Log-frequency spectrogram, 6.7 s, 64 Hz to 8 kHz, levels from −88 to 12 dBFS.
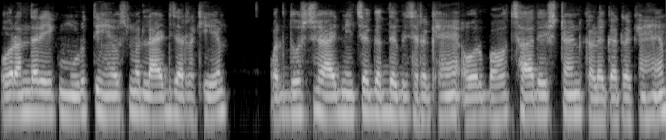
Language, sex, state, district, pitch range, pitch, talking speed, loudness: Hindi, male, Uttarakhand, Uttarkashi, 145-160 Hz, 150 Hz, 225 wpm, -18 LUFS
